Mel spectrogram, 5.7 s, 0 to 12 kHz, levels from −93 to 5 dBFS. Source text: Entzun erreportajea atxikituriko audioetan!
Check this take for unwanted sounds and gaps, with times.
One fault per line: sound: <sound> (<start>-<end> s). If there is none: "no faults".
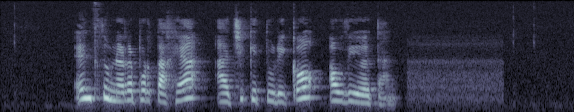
no faults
